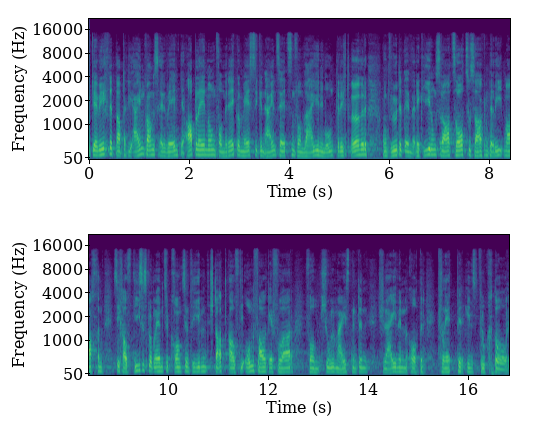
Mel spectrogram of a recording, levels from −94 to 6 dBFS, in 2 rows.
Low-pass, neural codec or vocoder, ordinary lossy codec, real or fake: 14.4 kHz; codec, 44.1 kHz, 3.4 kbps, Pupu-Codec; AAC, 96 kbps; fake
